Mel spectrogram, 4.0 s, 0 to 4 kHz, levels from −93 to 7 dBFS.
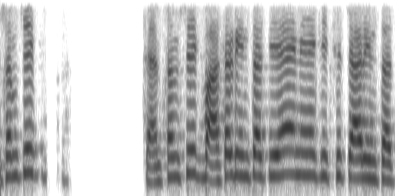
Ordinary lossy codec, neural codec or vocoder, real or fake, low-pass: none; none; real; 3.6 kHz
